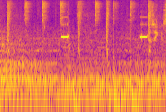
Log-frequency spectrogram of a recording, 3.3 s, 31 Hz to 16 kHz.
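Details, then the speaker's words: 2003 Nissan 350Z petrol V6 at idle: rough, uneven, choppy stumbling beat from a misfire; check engine light with P0300 random cylinder misfire code; owner plans to pull and clean the dead cylinder's spark plug. "so we'll start the car seat see what it sounds like engines misfiring"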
